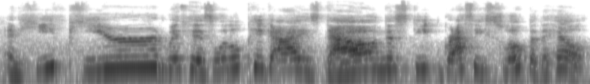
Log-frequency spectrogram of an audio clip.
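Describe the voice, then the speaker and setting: A woman's voice: sits high, a bit bright, slight background noise. A woman who teaches, reading a picture book aloud to children expressively, drawing out key words for drama and adding casual asides.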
